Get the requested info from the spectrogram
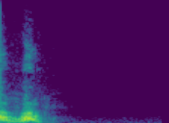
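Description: A dog barks twice in quick succession, the barks about a third of a second apart.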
